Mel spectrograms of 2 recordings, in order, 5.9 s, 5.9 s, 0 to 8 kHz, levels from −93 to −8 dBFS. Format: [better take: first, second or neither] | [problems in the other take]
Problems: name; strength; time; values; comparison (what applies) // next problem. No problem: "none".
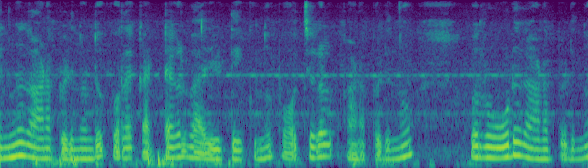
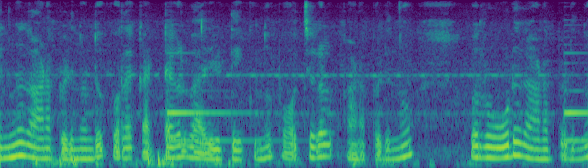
first | background sound (Guitar); 12 dB below the speech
